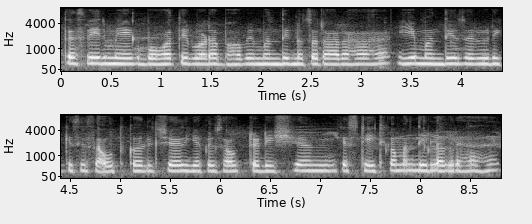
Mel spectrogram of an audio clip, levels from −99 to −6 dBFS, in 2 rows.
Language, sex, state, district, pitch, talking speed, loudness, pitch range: Hindi, female, Uttar Pradesh, Etah, 235 Hz, 195 wpm, -18 LUFS, 230-245 Hz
